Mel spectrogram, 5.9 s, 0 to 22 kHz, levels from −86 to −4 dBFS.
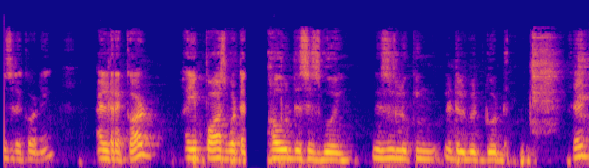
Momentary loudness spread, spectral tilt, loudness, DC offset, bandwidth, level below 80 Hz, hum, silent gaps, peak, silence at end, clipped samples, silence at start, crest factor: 9 LU; -5.5 dB/octave; -21 LUFS; under 0.1%; 12.5 kHz; -52 dBFS; none; none; -4 dBFS; 0 s; under 0.1%; 0.05 s; 16 dB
